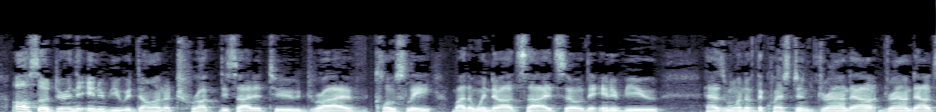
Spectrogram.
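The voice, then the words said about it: Nasal, congested voice. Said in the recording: “I have a cold... please excuse the nasally or Barbara Streisand kind of sound that's coming out of my mouth”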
